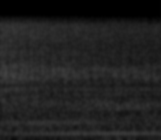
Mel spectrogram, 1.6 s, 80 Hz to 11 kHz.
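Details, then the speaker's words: 1998 Ford Escort ZX2 Sport parts-car engine with about 120,000 miles, fed by a bypass fuel line from a pump in a pan and running without coolant. Even, low idle with no knocks or misses and no smoke; it idles normally. "now there's no smoke it's running beautiful of course it's only got like 120,000 miles on the engine"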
